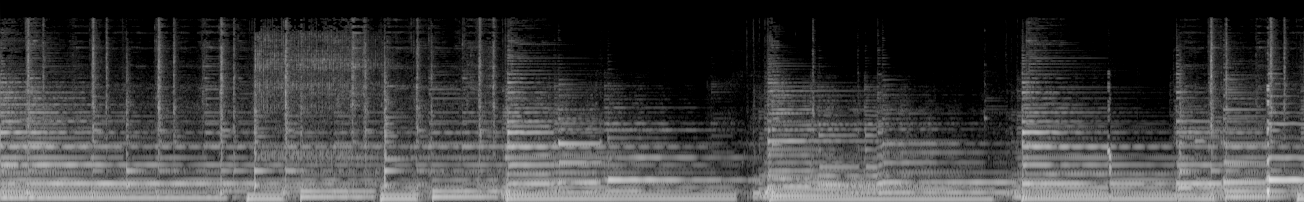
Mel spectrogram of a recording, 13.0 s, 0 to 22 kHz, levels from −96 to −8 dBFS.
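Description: At 11.06 to 11.11 s and again at 12.66 to 12.69 s, the sound skips forward and a short garbled stretch of roughly 30 to 45 ms replaces it. The likely cause is a broken MP3 bit reservoir. Frames of about 26 ms were dropped, and the next frame reached back for borrowed data that now belonged to a different frame. Playback resumes further along, and the first frame or two after each cut decode as corrupted fragments.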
